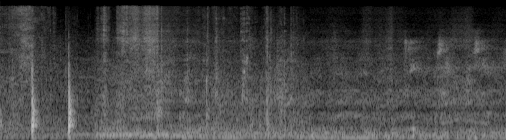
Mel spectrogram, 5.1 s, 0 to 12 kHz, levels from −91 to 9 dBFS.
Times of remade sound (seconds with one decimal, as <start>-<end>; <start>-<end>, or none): 1.3-2.0; 3.1-5.1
